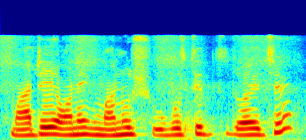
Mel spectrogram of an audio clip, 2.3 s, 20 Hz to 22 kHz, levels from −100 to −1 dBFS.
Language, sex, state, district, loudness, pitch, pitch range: Bengali, male, West Bengal, Cooch Behar, -11 LUFS, 180 Hz, 175-195 Hz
